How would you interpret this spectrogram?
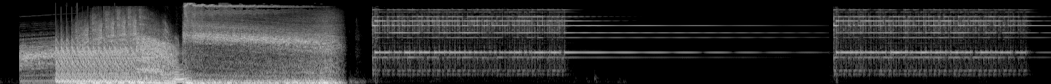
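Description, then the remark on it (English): A phone line rings out twice from the caller's end as a call is placed to a local bookstore in Lura, with two steady electronic ring bursts separated by a pause of silence, preceded by a loud burst of noisy clatter and rustling. “Join me as we pick up the phone and dial Megalong Books in Lura.”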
